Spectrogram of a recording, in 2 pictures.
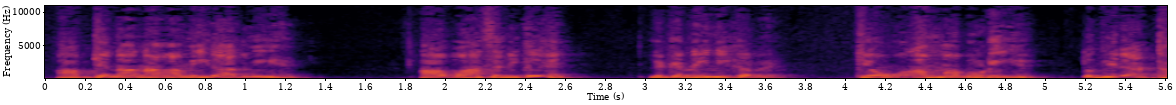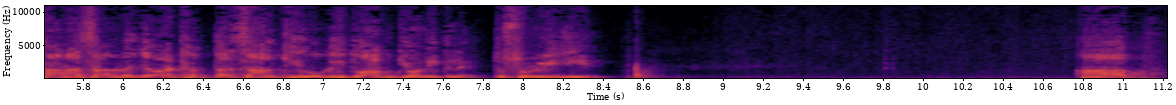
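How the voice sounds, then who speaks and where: Animated male preacher telling a saint's story. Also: high-pitched. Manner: animated, acts out dialogue, asks rhetorical questions. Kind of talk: religious storytelling sermon.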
